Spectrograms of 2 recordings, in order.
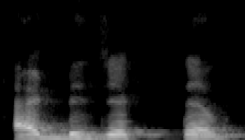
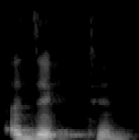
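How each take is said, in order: First: The D sound is clearly pronounced. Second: The D sound is left silent. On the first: The speaker calls it wrong. "So we don't call adjective is wrong" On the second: The speaker calls it right. "It's to be pronounced as adjective"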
